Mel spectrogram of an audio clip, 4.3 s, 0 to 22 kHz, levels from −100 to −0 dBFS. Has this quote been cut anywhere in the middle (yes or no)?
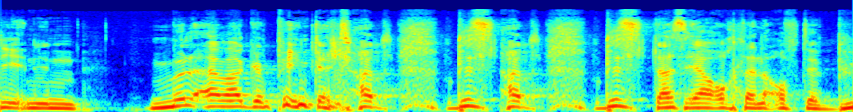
yes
